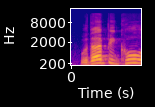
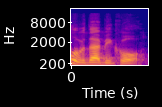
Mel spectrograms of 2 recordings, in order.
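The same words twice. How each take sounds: First: "Would that be cool" asked high and rising; first half of a playful either-or question, high and rising; rising tune. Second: "or would that be cool" dropped low and falling; second half of the playful either-or question, low and falling; falling tune. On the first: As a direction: lift "cool" up as a light question. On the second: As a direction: let "cool" fall low, as if the answer is obvious. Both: Shown as a demonstration.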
